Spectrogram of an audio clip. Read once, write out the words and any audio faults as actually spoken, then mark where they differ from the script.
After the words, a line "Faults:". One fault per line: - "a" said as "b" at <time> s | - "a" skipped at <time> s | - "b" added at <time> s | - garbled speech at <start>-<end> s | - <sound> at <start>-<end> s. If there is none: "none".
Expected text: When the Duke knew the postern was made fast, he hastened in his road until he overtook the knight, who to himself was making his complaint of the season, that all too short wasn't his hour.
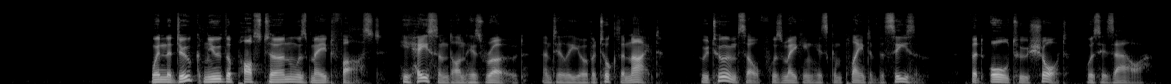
When the Duke knew the postern was made fast, he hastened on his road until he overtook the knight, who to himself was making his complaint of the season, that all too short was his hour.
Faults:
- "in" said as "on" at 4.5 s
- "wasn't" said as "was" at 10.9 s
